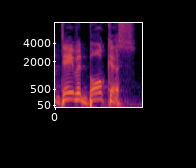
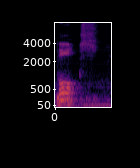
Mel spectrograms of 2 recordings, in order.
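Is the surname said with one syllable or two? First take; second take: two; one. First: The surname is said with two syllables. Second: The surname is said with one syllable. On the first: The speaker calls it wrong. "I guess I was saying it wrong" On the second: The speaker calls it right. "it's Bolks, not Bolkus"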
